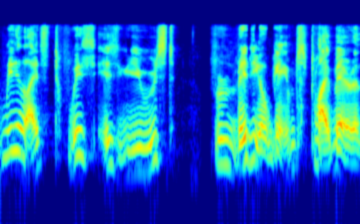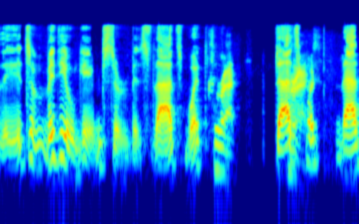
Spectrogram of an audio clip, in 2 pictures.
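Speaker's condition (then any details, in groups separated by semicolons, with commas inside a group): Cerebral palsy; cerebral palsy, wheelchair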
